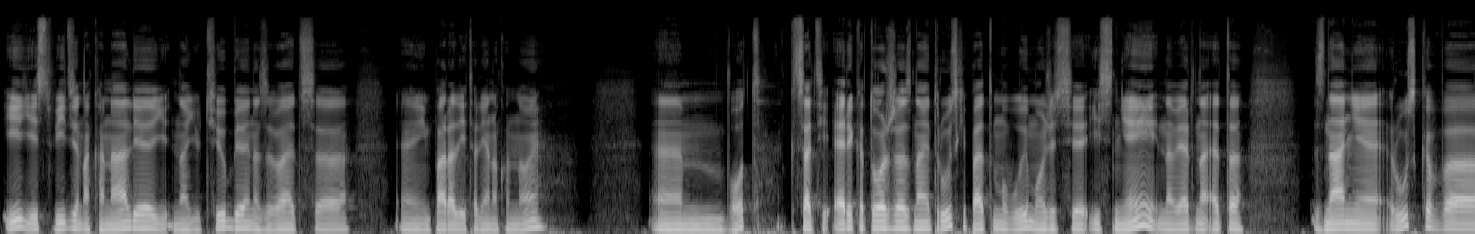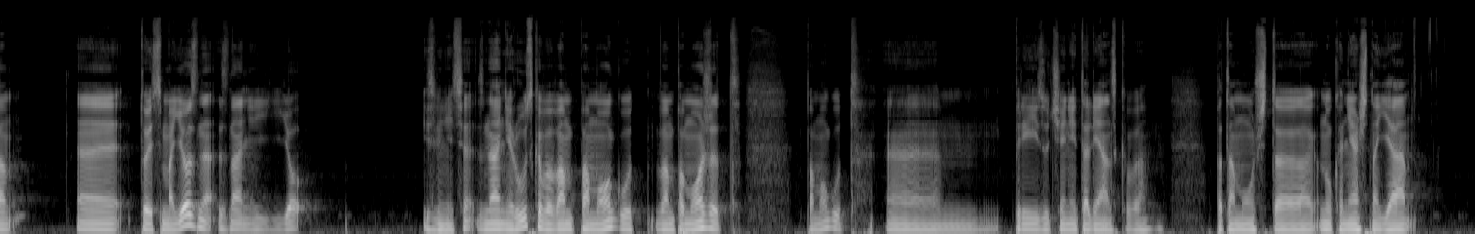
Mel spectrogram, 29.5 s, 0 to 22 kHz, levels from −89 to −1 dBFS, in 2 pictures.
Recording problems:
none

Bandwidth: 15.5 kHz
